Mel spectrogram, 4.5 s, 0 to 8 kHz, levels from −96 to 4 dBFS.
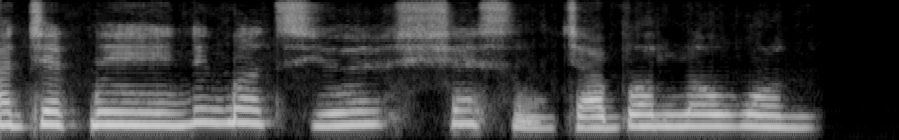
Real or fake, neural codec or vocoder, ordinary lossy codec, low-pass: fake; codec, 16 kHz, 4 kbps, FreqCodec, smaller model; none; none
